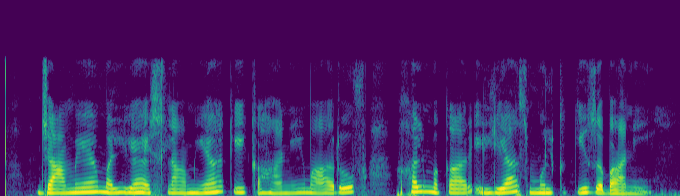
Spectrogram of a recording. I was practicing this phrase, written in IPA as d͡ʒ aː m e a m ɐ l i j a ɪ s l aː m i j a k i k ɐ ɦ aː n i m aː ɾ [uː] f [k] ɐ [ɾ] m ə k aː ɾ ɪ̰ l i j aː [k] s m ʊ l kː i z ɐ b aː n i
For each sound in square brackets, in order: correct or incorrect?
correct, incorrect, incorrect, incorrect

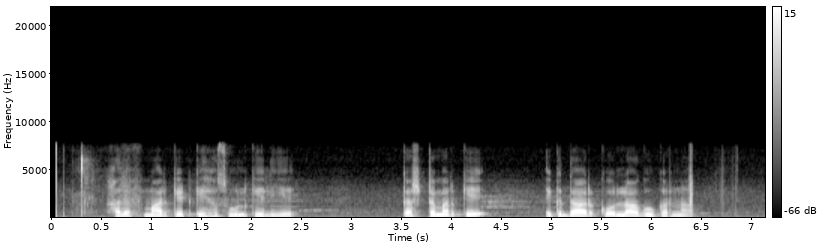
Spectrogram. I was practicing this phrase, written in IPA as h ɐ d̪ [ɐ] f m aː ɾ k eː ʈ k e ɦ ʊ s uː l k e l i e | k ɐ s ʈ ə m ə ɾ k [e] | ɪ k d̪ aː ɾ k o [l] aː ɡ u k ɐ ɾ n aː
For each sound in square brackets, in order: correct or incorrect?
incorrect, correct, correct

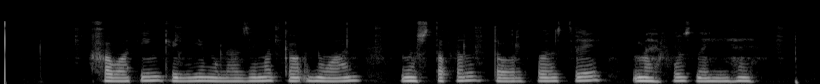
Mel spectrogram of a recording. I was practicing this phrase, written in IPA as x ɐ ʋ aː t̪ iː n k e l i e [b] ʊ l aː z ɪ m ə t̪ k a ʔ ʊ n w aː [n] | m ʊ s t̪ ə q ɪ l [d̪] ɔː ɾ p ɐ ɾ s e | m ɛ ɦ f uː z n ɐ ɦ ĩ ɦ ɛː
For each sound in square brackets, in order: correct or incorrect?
incorrect, correct, incorrect

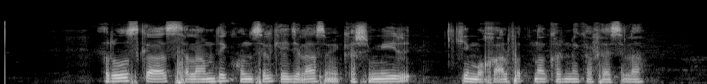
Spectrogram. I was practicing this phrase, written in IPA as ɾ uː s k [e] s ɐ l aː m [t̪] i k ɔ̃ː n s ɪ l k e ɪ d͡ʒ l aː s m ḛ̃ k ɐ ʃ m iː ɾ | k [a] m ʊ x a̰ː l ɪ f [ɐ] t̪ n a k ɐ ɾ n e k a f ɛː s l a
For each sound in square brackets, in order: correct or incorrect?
incorrect, correct, incorrect, incorrect

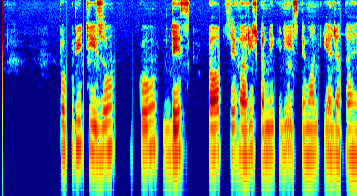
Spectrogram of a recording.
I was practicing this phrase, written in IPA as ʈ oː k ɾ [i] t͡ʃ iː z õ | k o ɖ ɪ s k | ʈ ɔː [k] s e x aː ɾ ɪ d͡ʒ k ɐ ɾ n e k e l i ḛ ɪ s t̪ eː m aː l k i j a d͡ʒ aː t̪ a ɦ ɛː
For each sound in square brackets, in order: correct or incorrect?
correct, incorrect

